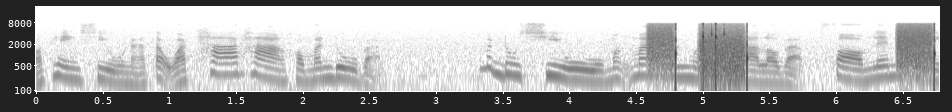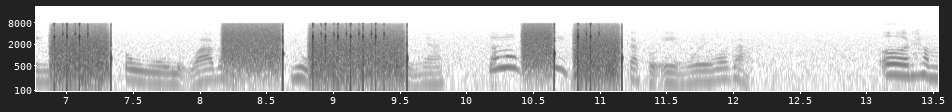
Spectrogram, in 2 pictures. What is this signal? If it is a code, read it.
Pulse dialling, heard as a rotary dial, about 11 pulses a second, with speech in Thai. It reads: 2 3 6 2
